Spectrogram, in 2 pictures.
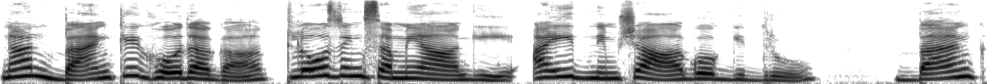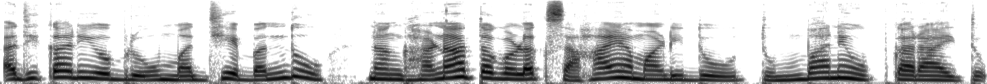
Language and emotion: Kannada, happy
